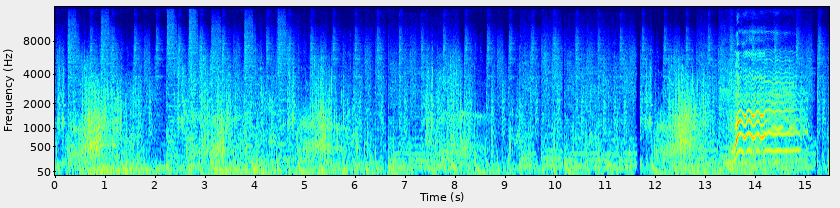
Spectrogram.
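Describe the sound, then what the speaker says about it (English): A gun is smashed and destroyed in the PS2 game Sly Cooper and the Thievius Raccoonus, with repeated heavy booming crashes and thuds over a busy game soundtrack, ending in a bright electronic flourish. "My beautiful gun is destroyed."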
